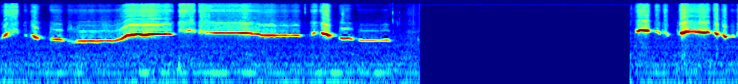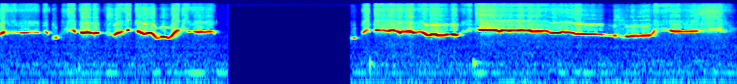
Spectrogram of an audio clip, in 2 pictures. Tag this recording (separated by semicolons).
Water; Animals; Field-Recording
